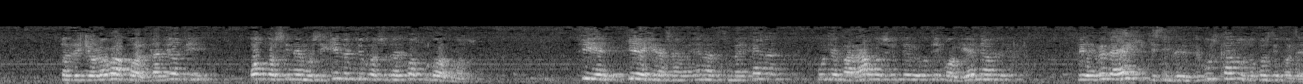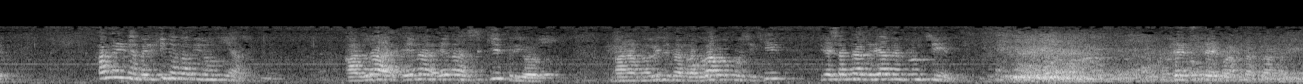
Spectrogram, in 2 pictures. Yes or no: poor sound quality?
yes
